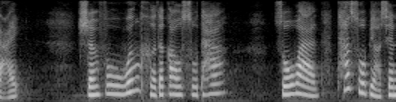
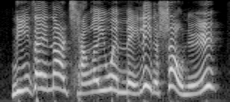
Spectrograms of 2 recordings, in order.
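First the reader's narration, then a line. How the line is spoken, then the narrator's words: Loud robber. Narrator (Chinese): 一个强盗大声地说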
